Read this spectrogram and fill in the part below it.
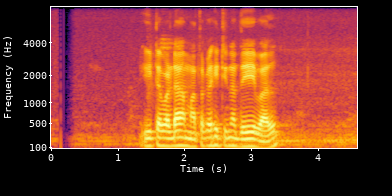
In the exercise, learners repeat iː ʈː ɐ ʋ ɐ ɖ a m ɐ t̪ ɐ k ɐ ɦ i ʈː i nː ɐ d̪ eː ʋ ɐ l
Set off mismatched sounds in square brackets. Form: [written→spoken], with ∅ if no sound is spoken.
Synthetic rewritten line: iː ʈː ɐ ʋ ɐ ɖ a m ɐ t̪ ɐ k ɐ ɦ i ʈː i [nː→n] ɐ d̪ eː ʋ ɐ l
